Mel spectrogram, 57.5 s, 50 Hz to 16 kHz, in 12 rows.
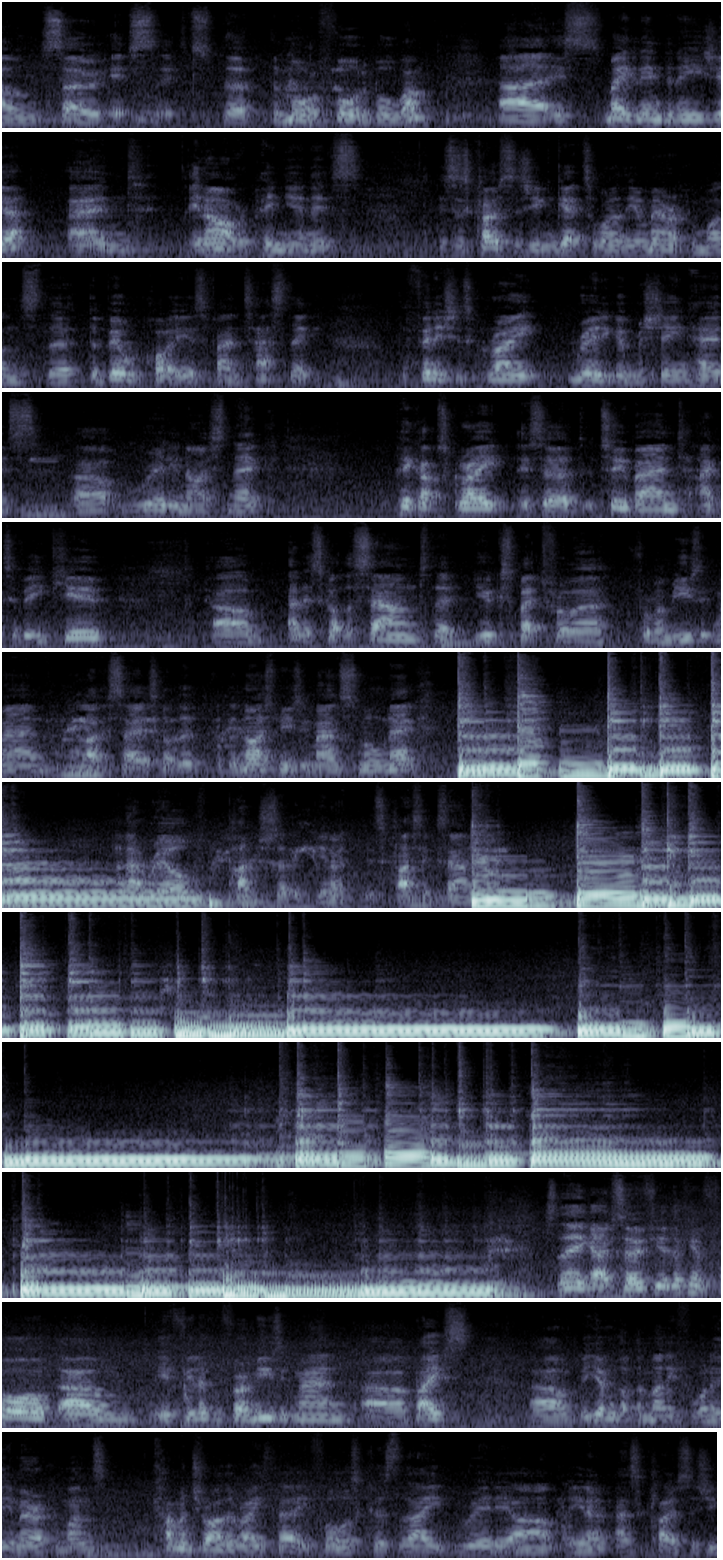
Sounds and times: Speech: 0.0 - 16.3, 17.0 - 20.0, 20.6 - 27.0, 28.9 - 32.2, 46.4 - 57.4
Bass guitar: 14.6 - 14.9, 22.1 - 22.4, 24.3 - 24.8, 27.0 - 30.8, 31.7 - 46.8
Strum: 27.0 - 30.8, 31.6 - 46.8.

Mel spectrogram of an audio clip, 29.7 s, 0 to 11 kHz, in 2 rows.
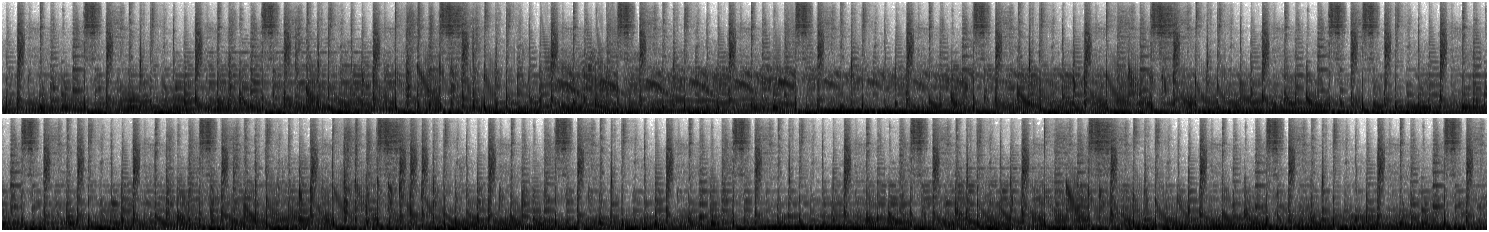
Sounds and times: Music: 0.0 - 29.7.

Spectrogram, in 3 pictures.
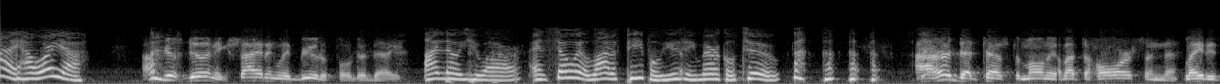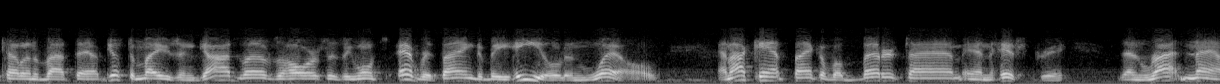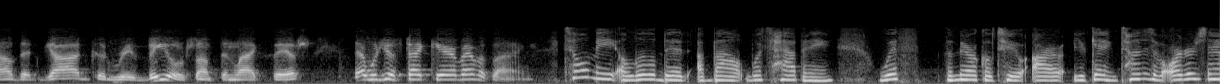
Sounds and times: Speech: 1.4 - 7.8, 9.2 - 18.8, 19.4 - 36.6
Radio: 9.2 - 22.8.

